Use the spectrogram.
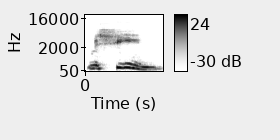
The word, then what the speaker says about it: machine: syllable that is stressed we can use a bigger circle like machine so uh i i here has been stressed so machine so a larger uh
